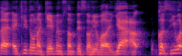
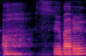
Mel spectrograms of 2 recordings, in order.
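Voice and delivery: put-on sexy witch voice, quieter; 6 dB quieter than usual. Acting out how a character was expected to sound: sexy Echidna voice. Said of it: "her voice is gonna be like".

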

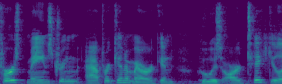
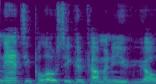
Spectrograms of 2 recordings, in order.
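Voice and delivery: ordinary talk

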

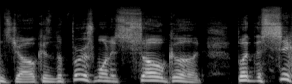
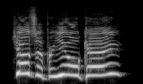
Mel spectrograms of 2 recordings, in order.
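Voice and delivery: shrill, very high-pitched and very loud voice; 10 dB louder than usual. Retelling an Olive Garden dinner, doing Schwartz's high-pitched voice. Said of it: "Schwartz uses a high-pitched voice".

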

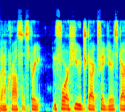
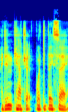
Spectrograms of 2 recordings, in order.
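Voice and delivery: usual speaking voice

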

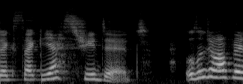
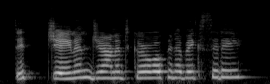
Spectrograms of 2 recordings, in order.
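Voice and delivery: pitch climbing upward on the word city; 4 semitones higher than usual. English lesson on yes-no questions: rising intonation on city. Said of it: "Rising intonation".

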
